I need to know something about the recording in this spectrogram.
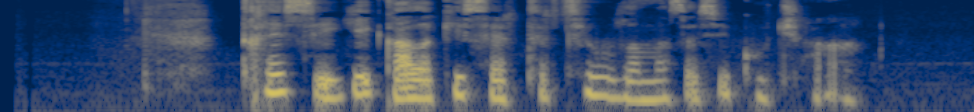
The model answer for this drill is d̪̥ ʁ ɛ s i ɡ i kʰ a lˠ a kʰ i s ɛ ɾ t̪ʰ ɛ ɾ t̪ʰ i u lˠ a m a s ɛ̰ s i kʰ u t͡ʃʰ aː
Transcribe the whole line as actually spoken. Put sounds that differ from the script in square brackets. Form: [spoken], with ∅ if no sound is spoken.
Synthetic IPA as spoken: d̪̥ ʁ ɛ s i ɡ i kʰ a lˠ a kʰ i s ɛ ɾ t̪ʰ ɛ ɾ t̪ʰ i u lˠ a m a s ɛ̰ s i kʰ u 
